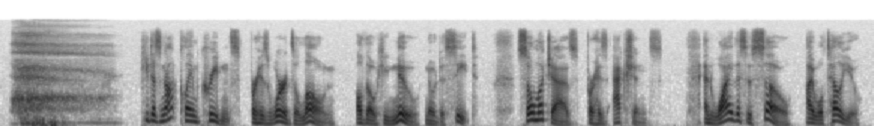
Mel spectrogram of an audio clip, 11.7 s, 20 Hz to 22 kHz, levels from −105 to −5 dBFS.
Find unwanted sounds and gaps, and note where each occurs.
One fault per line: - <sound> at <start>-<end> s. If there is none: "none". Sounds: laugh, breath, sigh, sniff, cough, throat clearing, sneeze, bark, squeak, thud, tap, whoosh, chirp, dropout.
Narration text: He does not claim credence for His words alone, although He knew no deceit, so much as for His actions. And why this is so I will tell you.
- sigh at 0.1-1.7 s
